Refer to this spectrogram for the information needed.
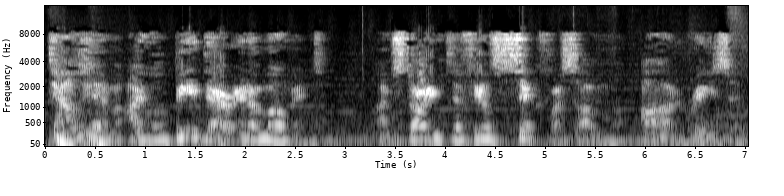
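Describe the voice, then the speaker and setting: A low, slow-talking jackal villain, played by a man, proud and menacing in a fan-made cartoon dub. He issues clipped, imperious lines, heard from off the mic in a roomy space with loud music behind. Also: lively intonation, vocal fry, distant mic, full character voice. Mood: unwell. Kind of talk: fan comic dub voice acting.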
